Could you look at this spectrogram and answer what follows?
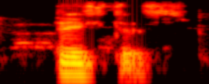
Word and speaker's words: tastes: Tastes. Tastes. This is one of those different ones, one of those exceptions donde sí pronunciamos la S, so it's tastes.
